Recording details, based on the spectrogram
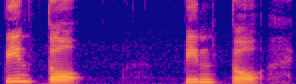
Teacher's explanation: And remember, don't forget the glottal stop. Don't forget to stop the sound at the end. That's called a glottal stop.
